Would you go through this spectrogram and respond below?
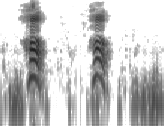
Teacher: When you will say h, you will feel a strong vibration in your glottal area.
